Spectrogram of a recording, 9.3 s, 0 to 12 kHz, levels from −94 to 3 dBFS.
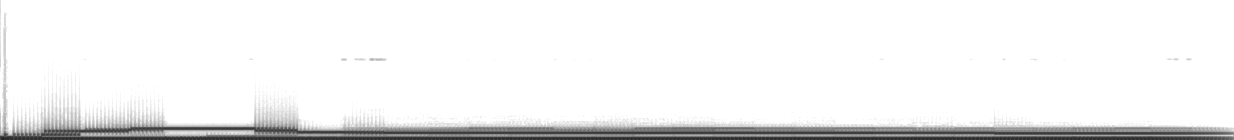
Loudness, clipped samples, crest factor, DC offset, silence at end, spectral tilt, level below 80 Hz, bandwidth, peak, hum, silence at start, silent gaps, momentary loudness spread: -17 LUFS; under 0.1%; 12 dB; under 0.1%; 0 s; -16.5 dB/octave; -38 dBFS; 1.4 kHz; -4 dBFS; none; 0 s; none; 1 LU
